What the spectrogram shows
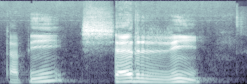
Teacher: syarri ada huruf ra yang berbaris kasrah, maka langsung ditipiskan, tarqiq, kita baca tipis.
